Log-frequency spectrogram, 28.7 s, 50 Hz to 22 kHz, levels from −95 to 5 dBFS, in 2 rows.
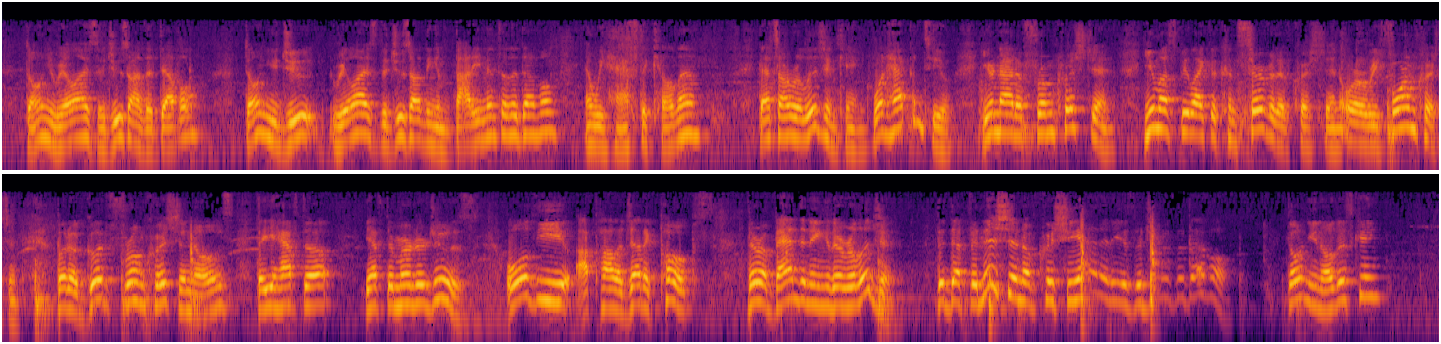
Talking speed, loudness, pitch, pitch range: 185 wpm, -18 LUFS, 195 Hz, 165-225 Hz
